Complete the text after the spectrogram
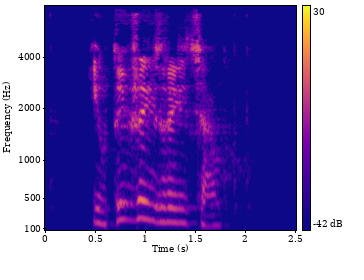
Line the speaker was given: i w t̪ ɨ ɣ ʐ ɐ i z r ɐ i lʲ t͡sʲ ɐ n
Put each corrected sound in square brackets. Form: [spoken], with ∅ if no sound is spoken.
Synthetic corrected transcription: i w t̪ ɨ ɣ ʐ ɐ i z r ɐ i lʲ t͡sʲ [a] n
